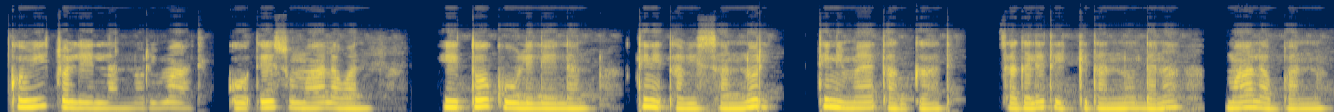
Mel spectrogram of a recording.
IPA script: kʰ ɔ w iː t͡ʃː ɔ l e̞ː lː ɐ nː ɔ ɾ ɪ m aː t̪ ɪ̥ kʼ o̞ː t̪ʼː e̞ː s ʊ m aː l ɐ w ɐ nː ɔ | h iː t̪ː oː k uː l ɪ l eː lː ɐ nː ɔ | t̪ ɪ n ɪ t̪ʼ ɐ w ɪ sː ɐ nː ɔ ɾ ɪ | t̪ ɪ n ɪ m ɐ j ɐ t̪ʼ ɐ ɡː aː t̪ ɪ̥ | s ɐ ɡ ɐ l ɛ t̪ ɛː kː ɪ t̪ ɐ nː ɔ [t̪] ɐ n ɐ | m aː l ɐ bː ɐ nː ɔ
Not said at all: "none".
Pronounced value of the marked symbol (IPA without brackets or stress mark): d̪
